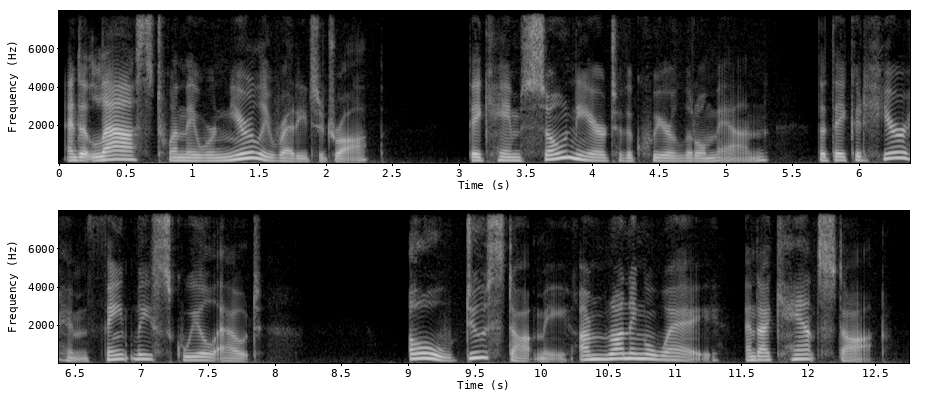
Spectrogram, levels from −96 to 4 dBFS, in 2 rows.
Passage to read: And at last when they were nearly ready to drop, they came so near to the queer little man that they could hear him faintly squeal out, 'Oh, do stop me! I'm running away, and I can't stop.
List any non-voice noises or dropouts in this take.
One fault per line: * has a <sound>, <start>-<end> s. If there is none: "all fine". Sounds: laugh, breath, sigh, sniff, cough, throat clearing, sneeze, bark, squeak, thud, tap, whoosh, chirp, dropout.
all fine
